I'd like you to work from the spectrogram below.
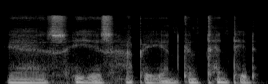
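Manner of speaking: low, hushed musing; inner thought. A narrator's reading. Wife thinks bitterly of her contented husband, hushed. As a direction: thought half to herself, soft and low.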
